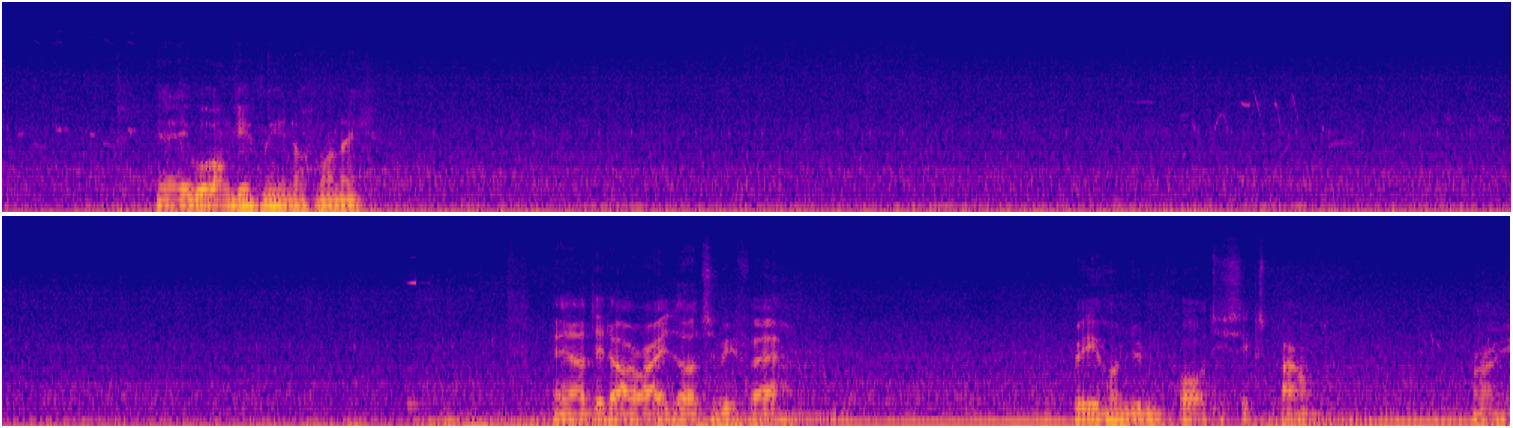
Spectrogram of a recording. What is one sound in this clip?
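A truck engine rumbles steadily and revs as it pulls away.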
